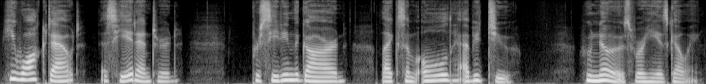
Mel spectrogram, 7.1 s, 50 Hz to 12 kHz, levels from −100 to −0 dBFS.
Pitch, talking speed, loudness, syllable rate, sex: 190 Hz, 170 wpm, -19 LUFS, 5.5 syllables/s, female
